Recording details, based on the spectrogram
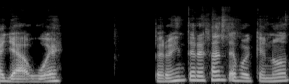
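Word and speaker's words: Yahweh: y h w h una tal vez pronunciación más real sería yagüe pero es interesante porque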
